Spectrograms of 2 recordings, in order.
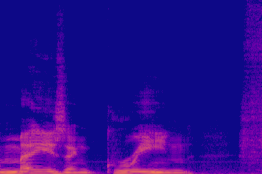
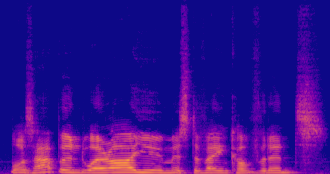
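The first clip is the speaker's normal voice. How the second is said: loud, high calls into the dark; shouting out; 8 semitones higher, 4 dB louder than usual. A narrator's reading. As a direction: call out anxiously into the darkness. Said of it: "they shouted out".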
